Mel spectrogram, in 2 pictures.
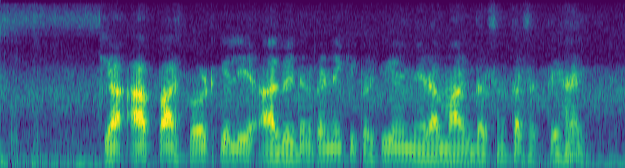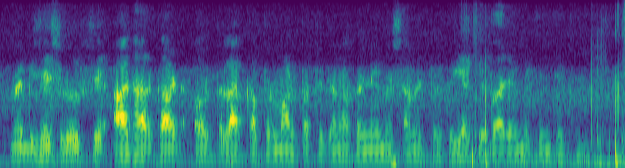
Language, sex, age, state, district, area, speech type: Hindi, male, 60+, Uttar Pradesh, Ayodhya, urban, read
